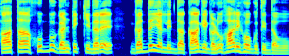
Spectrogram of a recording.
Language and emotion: Kannada, neutral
